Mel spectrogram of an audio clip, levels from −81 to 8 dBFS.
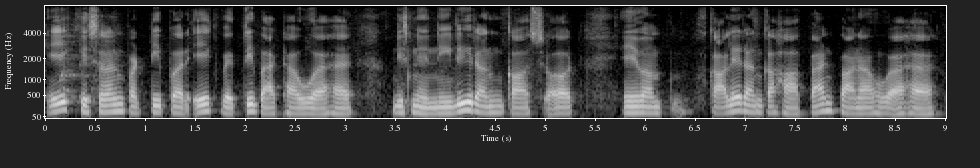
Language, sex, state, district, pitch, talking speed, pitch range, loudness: Hindi, male, Jharkhand, Garhwa, 120 Hz, 155 wpm, 105-130 Hz, -16 LUFS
